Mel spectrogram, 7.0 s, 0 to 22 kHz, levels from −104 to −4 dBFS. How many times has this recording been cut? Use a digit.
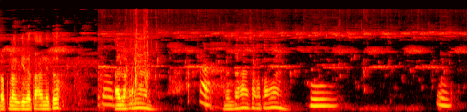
1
